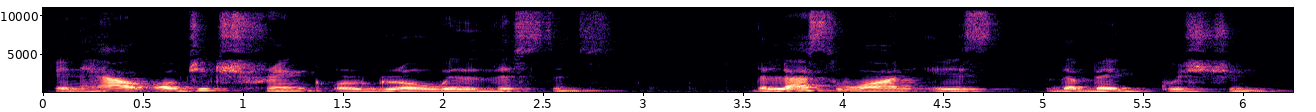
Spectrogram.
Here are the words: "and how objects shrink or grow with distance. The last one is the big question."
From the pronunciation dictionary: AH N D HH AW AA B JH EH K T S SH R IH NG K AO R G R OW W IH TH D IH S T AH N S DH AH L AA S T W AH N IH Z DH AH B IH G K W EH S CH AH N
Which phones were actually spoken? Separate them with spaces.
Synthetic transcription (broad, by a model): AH N HH AW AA B JH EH K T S SH R IH NG K AO R G R OW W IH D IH S T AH N S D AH L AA S T W AH N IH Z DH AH B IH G K W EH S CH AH N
